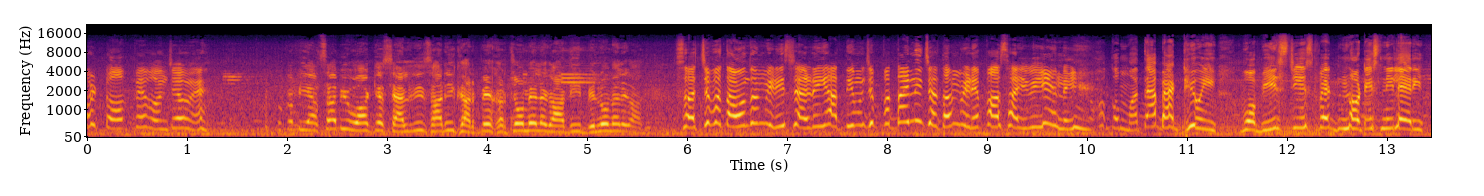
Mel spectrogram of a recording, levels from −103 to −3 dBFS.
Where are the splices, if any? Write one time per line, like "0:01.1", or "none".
0:10.4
